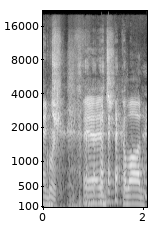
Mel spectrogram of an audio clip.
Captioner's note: group laughing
